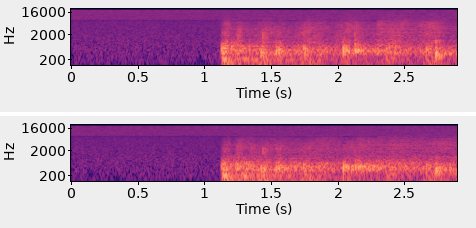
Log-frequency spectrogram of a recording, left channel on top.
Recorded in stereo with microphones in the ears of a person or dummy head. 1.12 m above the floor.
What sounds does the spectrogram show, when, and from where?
1.1 s running footsteps: 40° left (ahead or behind), 7 m; by 2.8 s 60° left (ahead or behind), 6 m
